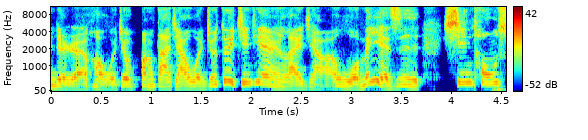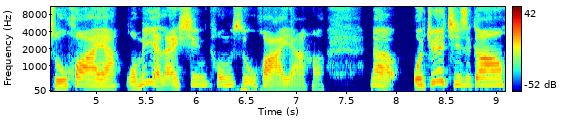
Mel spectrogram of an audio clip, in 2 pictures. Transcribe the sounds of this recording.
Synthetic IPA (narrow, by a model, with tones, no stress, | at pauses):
nd̪ə˨ɻə˧˥nxɑ˥˩wɔ˨˩t͡ɕjo˥˩ʊpɑ˥ŋt̪a˥˩t͡ɕja˥wə˥˩nt͡ɕo˥˧t̪we˥˩ɪt͡ɕi˥nt̪ʰjɛ˥nɻə˧˥nla˧˥ɪt͡ɕjɑ̰˨˩˦ŋə̰˧wɔ˨˩mə˦njɛ˨˩ʂɻ̩˥˩ɕi˥nt̪ʰʊ˥ŋsu˧˥xwa˥˩ja˨˩wɔ˨˩mə˦njɛ˨˩la˧˥ɪɕi˥nt̪ʰʊ˥ŋsu˧˥xwa˥˩ja˨˦xɑ˥˩ | na˥˩wɔ˨˩t͡ɕɥɛ˧˥d̪ə˧t͡ɕʰi˧˥ʂɻ̩˧˥kɑ˥ŋkɑ˥ŋ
